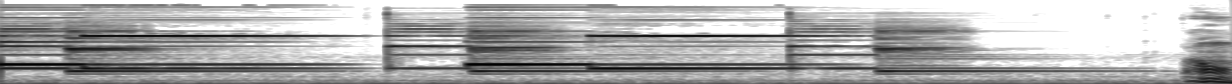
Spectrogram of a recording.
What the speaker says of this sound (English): press this button so it can chime and be paired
